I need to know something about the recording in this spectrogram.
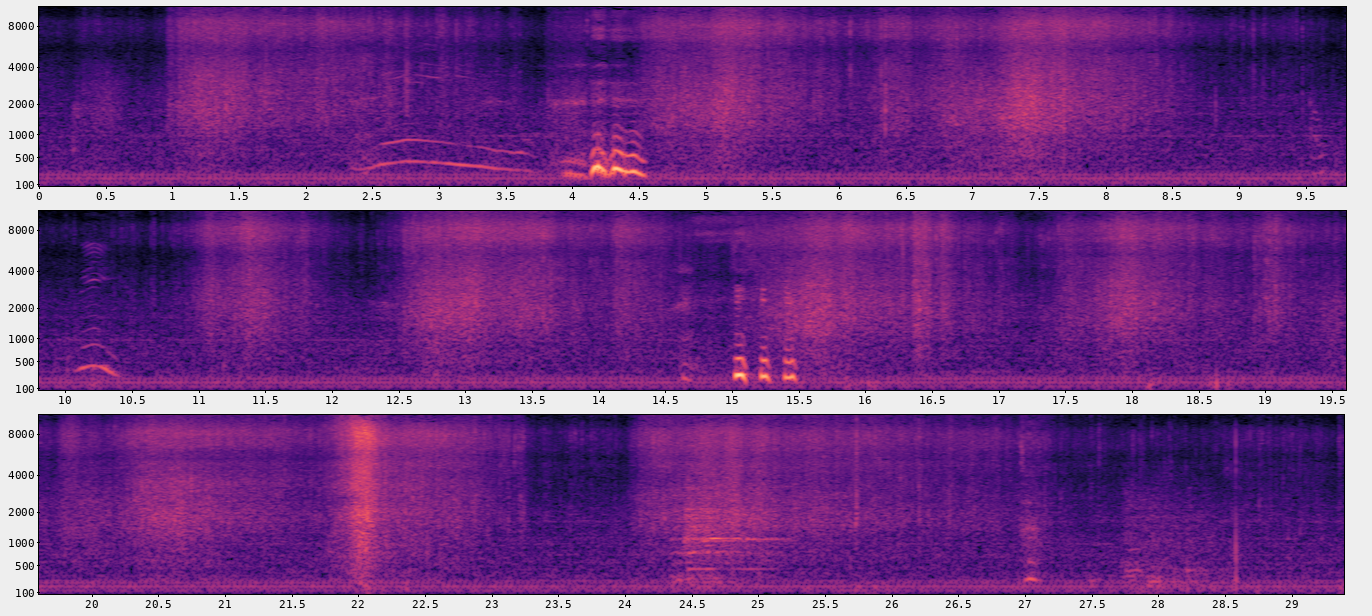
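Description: Dry leaves rustle and crunch as a toddler scoops and tosses them.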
